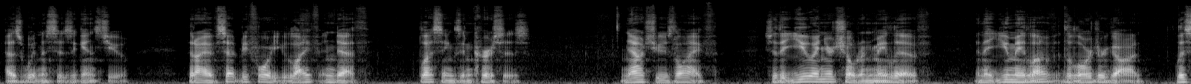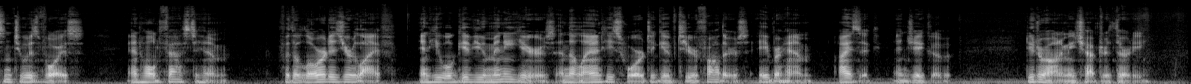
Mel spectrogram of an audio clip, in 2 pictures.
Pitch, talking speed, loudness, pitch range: 100 Hz, 190 wpm, -19 LUFS, 85-110 Hz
